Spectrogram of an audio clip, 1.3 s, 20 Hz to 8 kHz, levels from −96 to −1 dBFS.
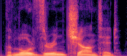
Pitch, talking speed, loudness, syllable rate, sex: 125 Hz, 190 wpm, -14 LUFS, 6.3 syllables/s, male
